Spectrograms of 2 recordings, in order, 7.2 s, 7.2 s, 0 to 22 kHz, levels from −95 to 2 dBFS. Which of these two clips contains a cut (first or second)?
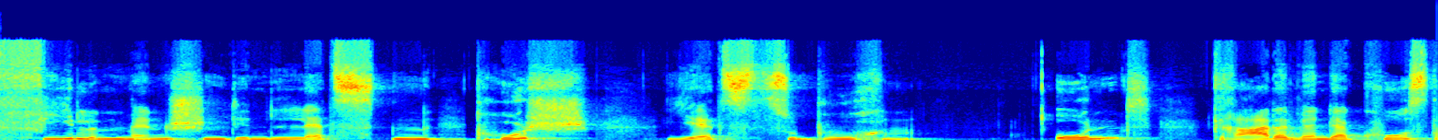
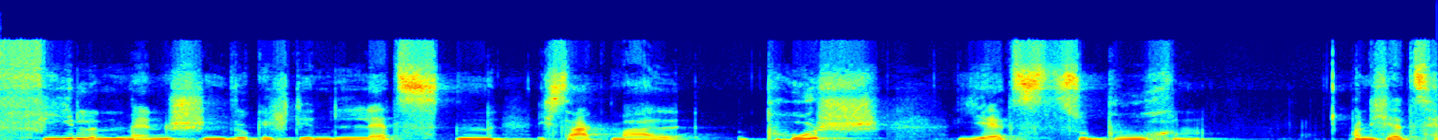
first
